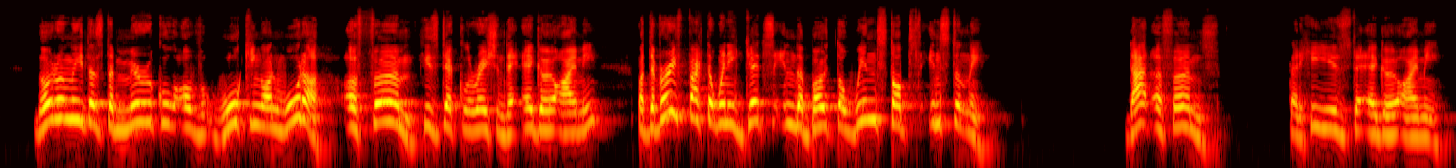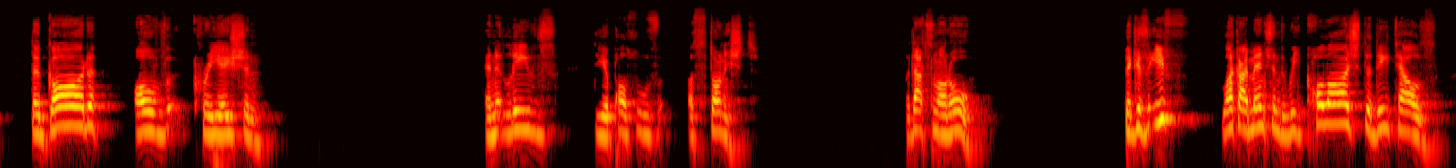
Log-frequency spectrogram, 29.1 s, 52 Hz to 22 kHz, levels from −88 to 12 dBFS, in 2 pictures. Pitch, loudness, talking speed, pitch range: 215 Hz, -26 LUFS, 130 wpm, 170-255 Hz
